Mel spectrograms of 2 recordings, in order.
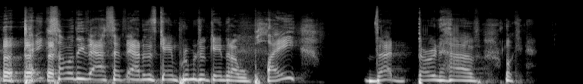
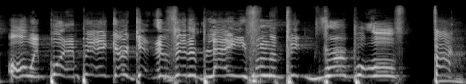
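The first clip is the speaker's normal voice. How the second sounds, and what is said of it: Poor put-on British accent. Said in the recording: “sound like my shitty British accents”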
